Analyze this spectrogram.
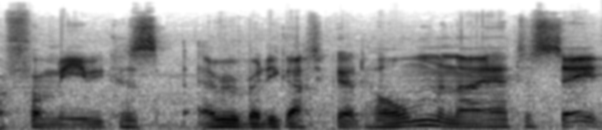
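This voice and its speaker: A man with a German accent speaks at a moderate pace in a fairly low voice, his pitch moving in an ordinary way over noticeable background noise. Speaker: gaming commentator. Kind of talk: casual chat. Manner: halting.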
